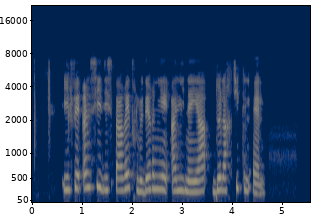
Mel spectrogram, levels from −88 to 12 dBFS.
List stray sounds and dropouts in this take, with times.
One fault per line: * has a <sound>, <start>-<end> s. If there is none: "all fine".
all fine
